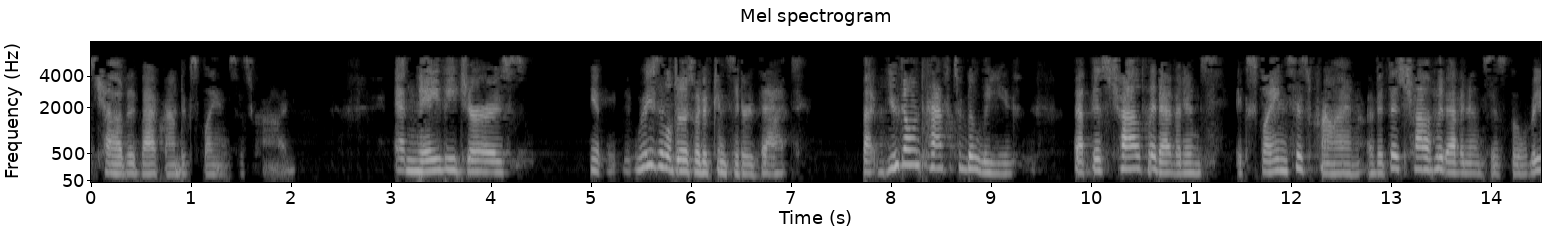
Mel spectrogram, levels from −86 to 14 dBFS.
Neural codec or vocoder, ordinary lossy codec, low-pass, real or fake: codec, 16 kHz in and 24 kHz out, 0.6 kbps, FireRedTTS-2 codec; MP3, 24 kbps; 7.2 kHz; fake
